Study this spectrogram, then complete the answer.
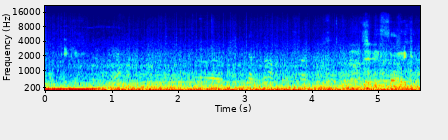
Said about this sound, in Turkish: Arnavut köy durağına doğru geliyorum. Ama en azından bu otobüsümüzde klimamız var arkadaşlar.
